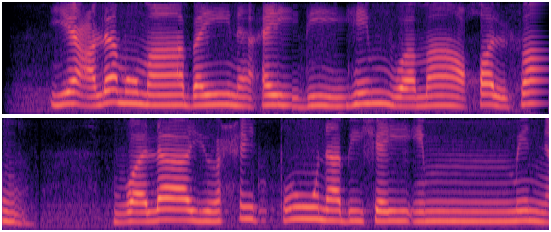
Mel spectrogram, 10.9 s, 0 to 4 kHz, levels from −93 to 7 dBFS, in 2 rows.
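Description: From 2.42 to 6.50 s there is repeated packet loss, giving a robotic sound. Chunks of audio keep failing to arrive. Each hole is covered by stretching out the last received sound, then another hole soon follows. About seventeen dropouts are heard, the longest about 183 ms. Roughly 0.65 s is patched over in all, about 16% of the stretch. It sounds choppy, with pieces missing. The band stops at 4 kHz throughout, which fits a G.711 telephone codec.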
